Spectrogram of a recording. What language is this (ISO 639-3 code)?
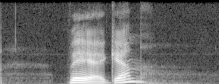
swe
